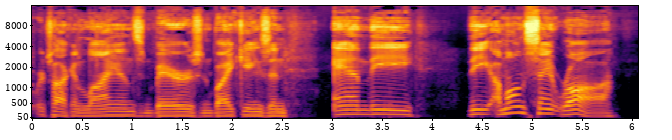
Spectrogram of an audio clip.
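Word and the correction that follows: Amon-Ra St. Brown: and Amon Ra St. Brown. I'm sorry, I got too many syllables there and I can't get them right.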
